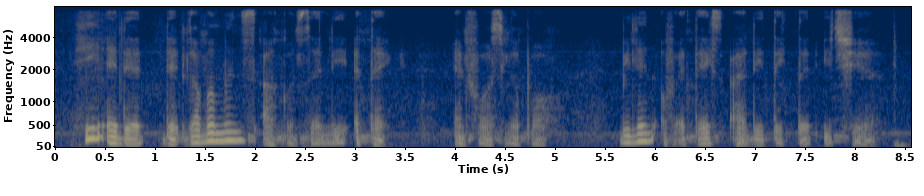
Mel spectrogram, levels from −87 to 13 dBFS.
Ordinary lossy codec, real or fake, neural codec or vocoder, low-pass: none; real; none; 7.2 kHz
